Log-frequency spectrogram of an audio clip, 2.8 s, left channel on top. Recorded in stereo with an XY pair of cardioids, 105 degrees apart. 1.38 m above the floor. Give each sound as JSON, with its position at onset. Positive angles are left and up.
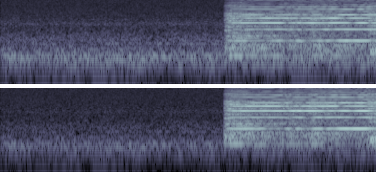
{"t": 1.7, "sound": "a violin", "azimuth_deg": -50, "distance_m": 1.3}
